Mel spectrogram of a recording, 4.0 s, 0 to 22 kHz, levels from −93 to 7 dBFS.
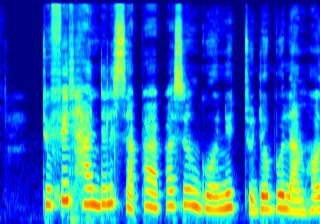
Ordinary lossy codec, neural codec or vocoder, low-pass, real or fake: none; none; none; real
